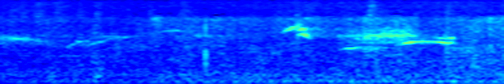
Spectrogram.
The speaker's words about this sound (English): if you listen carefully in the background, there are a load of birds tweeting. They're just not the pigeons.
